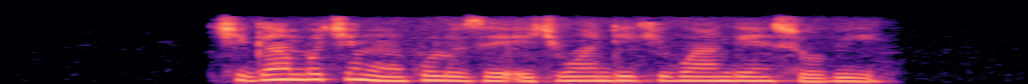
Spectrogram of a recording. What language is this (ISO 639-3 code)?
lug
